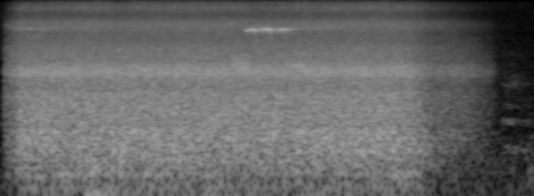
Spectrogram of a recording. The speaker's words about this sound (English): John hears a voice like the voice of many waters.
